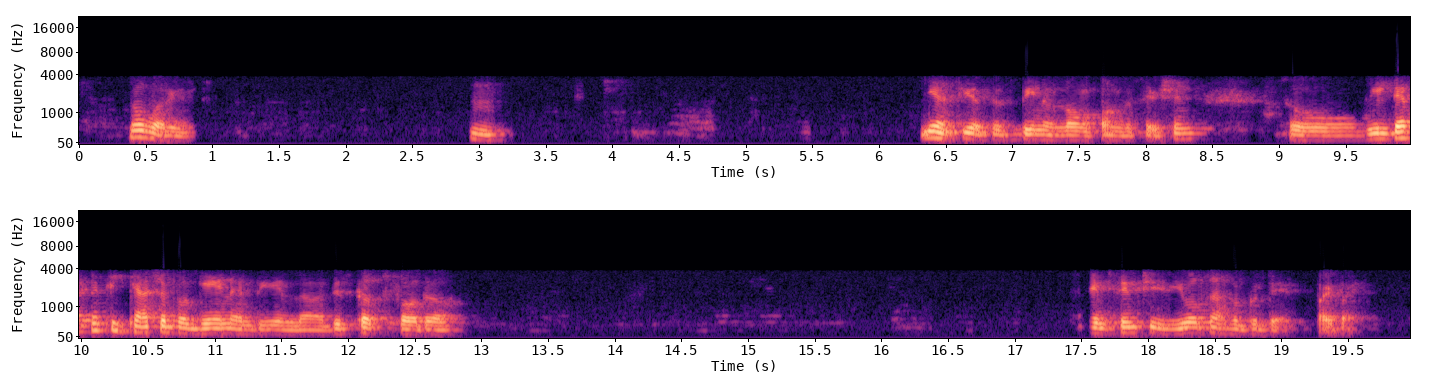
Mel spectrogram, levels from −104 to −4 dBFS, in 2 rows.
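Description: Speech carried over an AMR narrowband mobile codec at the usual telephone bandwidth of roughly 200 Hz to 3.4 kHz, with no technical fault to report.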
